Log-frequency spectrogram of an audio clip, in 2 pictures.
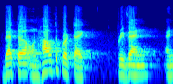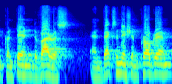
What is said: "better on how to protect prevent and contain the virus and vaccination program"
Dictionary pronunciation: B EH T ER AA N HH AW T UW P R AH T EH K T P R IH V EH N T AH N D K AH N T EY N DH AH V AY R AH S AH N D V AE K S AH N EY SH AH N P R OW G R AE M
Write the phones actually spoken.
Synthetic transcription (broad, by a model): B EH T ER AA N HH AW T UW P R AH T EH K T P R IH V EH N T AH N K AH N T EY N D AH V AY R AH S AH N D V AE K S AH N EY SH AH N P R OW G R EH M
